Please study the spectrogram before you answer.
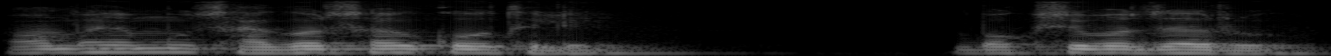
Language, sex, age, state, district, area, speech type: Odia, male, 18-30, Odisha, Cuttack, urban, spontaneous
